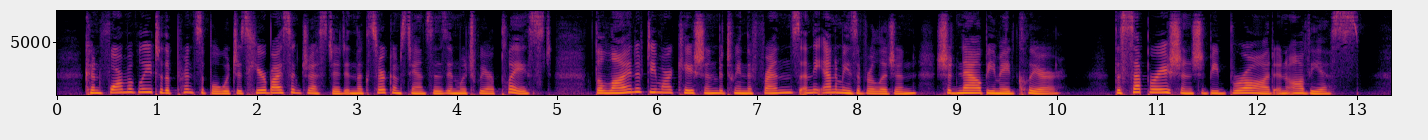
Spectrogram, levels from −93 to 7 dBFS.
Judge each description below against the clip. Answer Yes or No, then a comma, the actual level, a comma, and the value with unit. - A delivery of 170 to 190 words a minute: Yes, average, 180 wpm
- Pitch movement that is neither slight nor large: Yes, average, 4.4 semitones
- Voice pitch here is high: Yes, high, 220 Hz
